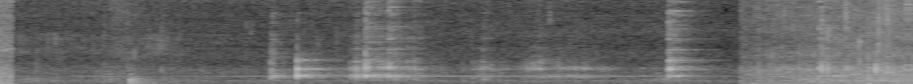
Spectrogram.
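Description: Sweet appam being flipped in a kuzhi paniyaram pan, with a few light metallic scrapes and taps of a utensil against the pan over a faint sizzle, close by and fairly quiet.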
